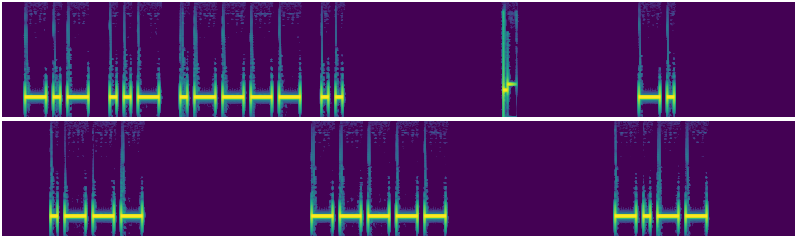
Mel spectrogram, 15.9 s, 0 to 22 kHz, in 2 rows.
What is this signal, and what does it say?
Morse code, heard as a keyed tone, about 17 wpm, spaced as for 7 wpm, 700 Hz. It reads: KU1I NJ0Y
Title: USA Call Signs - 4 Characters - 8x Character Spacing - 17wpm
